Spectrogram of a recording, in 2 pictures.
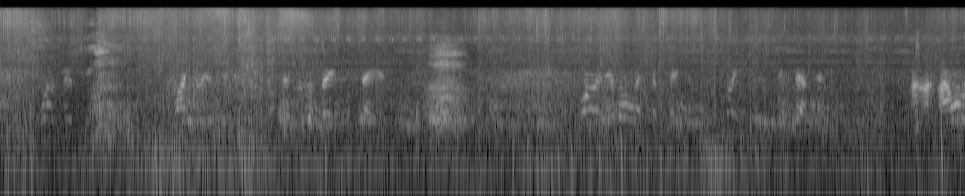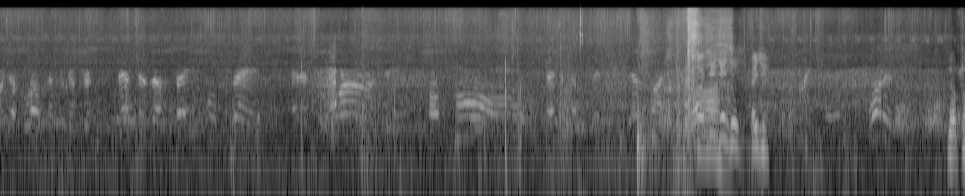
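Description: Indistinct, low voices that cannot be made out, over a steady faint hiss; the voices grow louder near the end.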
